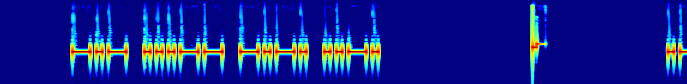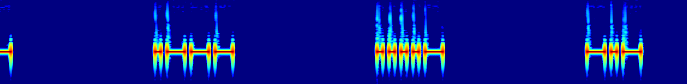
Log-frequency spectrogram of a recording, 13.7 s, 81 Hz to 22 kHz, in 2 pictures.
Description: Morse code, heard as a keyed tone, about 20 wpm, spaced as for 9 wpm, 700 Hz. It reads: K3CF AJ4K
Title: USA Call Signs - 4 Characters - 8x Character Spacing - 20wpm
